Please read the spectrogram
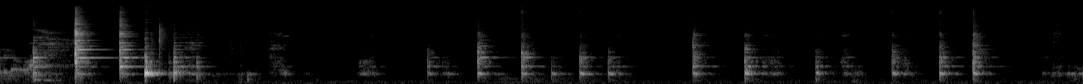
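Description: A spoon knocking and scraping against a metal saucepan as cheese sauce is scraped out. Each knock rings the pan. A loud cluster of knocks comes in the first two seconds, and after a short gap come steady taps about twice a second.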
